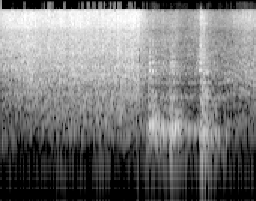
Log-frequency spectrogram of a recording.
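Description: Ginger garlic paste hits hot oil in a pan for brinjal pepper thokku, giving a low hiss that swells into two short, louder sizzling bursts near the end as it is stirred.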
